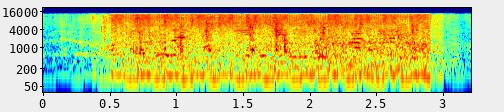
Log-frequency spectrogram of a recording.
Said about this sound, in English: A bus drives past.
